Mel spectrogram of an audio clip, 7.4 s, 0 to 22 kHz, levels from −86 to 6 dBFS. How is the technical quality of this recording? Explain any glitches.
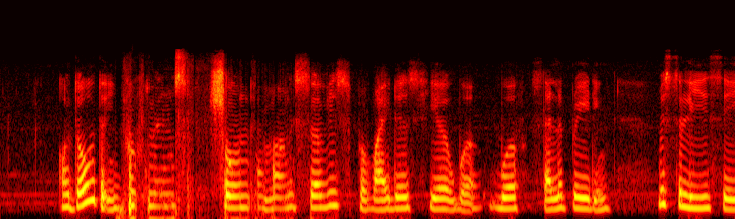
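The recording has one clear glitch, a call bitrate drop. From 1.21 s to the end, the call's bandwidth estimate collapsed, forcing the Opus encoder to code very coarsely, which fits a fall from roughly 64 to 6 kbps. The speech turns rough, watery and muffled, worst for about 1.8 s at the lowest rate.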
